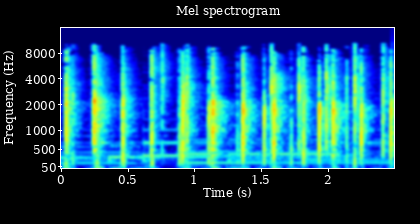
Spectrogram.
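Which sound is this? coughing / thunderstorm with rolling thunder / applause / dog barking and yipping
applause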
